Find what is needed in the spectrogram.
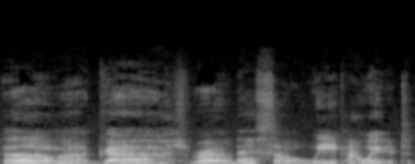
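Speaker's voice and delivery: loud, high, very drawn-out exasperation; real frustrated outburst. Real, not acted. Customer let down after waiting, pissed off and loud. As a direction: cry out in angry disbelief, stretching the words. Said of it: "I'm pretty pissed off".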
